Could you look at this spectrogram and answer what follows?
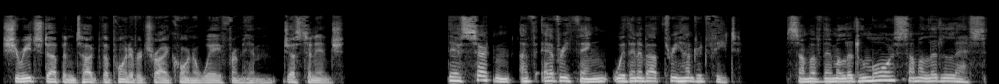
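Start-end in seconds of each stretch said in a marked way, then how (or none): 4.5-9.9 put-on lightly raised, knowing young woman; matter-of-fact higher voice; Harry's voice. Harry explains the faceless men.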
